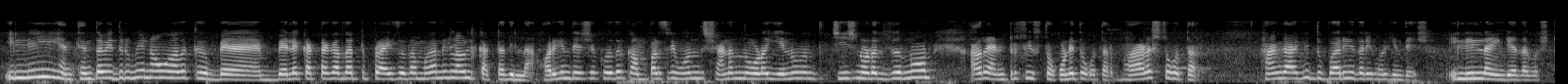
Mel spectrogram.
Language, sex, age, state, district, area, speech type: Kannada, female, 30-45, Karnataka, Bidar, urban, spontaneous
